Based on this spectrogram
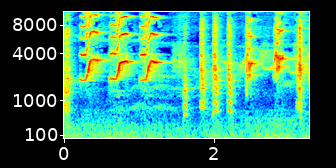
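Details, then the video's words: Three upslurred, bell-like whistles in quick succession from a young Javan myna, then gruff chattering notes and further ringing whistles. "Masteran Burung Jalak Muda - Jalak Kebo gacor Banyak Isian"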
